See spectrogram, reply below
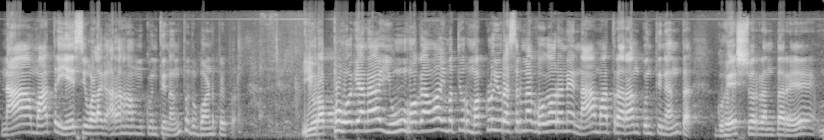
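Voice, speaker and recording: A high-pitched man preaches a sermon in a North Karnataka accent. He tells folksy stories, acts out the dialogue of the people in them and chants devotional verses in a slower, measured cadence. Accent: North Karnataka Kannada. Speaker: monk preacher.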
